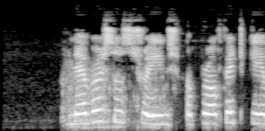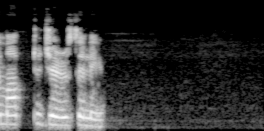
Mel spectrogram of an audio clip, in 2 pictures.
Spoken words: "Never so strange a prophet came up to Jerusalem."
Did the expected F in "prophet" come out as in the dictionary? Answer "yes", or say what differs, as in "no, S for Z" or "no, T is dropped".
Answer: yes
